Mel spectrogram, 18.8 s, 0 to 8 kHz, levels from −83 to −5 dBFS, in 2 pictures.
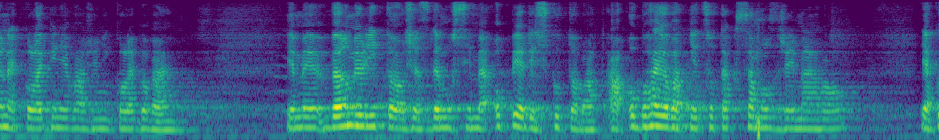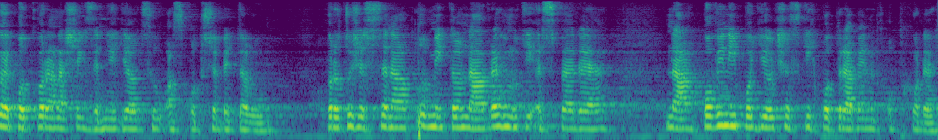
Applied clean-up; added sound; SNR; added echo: none; Whoosh, swoosh, swish; 16 dB; reverberation time 0.3 s.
